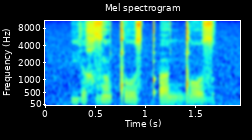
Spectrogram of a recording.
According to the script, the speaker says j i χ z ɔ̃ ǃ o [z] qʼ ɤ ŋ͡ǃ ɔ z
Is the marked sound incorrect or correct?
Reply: correct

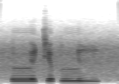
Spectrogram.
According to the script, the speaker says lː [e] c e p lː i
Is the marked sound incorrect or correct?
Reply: correct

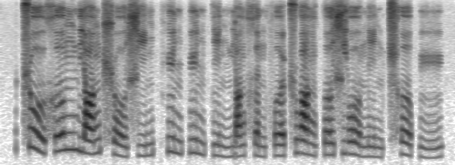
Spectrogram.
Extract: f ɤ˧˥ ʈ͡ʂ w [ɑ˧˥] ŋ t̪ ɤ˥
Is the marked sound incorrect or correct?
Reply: incorrect: ɑ˥˩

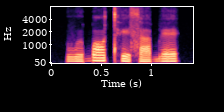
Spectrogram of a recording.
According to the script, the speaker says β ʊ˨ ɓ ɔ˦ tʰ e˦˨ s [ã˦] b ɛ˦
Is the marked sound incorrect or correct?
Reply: incorrect: a˦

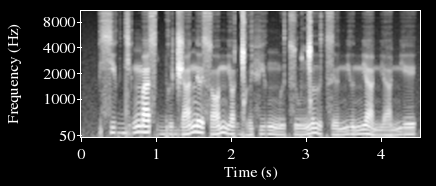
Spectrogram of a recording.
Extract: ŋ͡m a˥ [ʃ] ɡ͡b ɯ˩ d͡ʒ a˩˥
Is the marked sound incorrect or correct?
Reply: incorrect: s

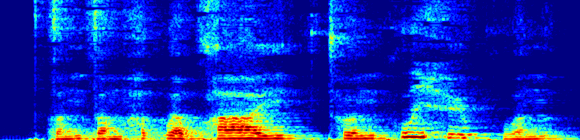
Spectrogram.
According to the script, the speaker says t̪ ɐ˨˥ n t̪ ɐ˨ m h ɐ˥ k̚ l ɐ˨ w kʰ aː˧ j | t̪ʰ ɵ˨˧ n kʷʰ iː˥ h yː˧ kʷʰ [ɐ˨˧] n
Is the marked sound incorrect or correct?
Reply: correct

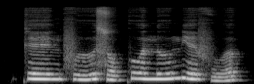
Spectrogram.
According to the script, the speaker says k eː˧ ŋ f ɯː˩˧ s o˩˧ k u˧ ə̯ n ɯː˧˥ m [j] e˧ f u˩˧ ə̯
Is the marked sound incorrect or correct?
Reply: correct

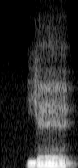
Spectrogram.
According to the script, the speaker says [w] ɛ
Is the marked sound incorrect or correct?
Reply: incorrect: j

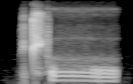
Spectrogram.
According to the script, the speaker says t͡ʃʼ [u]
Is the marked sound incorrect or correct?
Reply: incorrect: uː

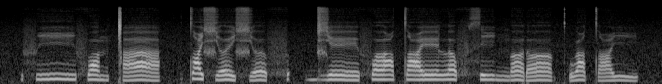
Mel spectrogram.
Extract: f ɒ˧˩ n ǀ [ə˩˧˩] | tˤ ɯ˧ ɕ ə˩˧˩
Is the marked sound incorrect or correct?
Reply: incorrect: a˩˧˩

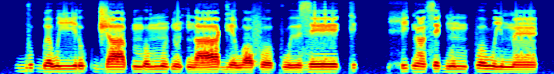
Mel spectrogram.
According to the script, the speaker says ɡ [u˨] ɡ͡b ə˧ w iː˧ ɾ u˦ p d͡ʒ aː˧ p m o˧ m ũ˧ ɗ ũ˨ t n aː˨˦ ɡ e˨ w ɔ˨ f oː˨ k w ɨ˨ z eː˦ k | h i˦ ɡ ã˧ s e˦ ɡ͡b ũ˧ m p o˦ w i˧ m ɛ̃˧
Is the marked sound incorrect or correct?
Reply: incorrect: u˦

